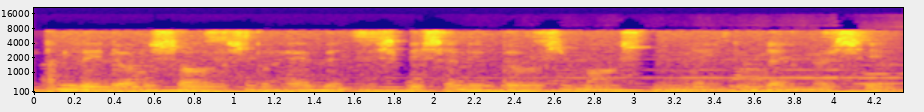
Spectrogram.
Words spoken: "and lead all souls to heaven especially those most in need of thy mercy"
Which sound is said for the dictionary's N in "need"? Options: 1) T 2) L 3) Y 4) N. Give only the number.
2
